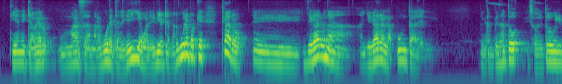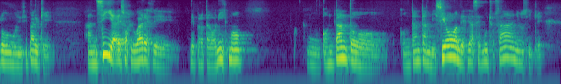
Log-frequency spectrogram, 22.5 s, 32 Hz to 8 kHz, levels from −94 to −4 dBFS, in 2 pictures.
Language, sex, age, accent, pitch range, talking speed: Spanish, male, 30-49, Argentinian, 130-170 Hz, 125 wpm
